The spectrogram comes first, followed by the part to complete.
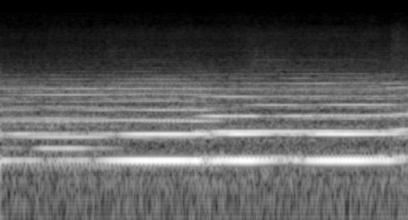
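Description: Solo cello played with a curved bow, sounding sustained chords of several notes at once that swell in loudness, with the upper notes shifting about two seconds in.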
